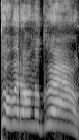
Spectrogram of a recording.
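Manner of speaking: very high, loud shriek. Retelling a security guard yelling at another guy smoking: imitating a security guard screaming. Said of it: "starts screaming at him".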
